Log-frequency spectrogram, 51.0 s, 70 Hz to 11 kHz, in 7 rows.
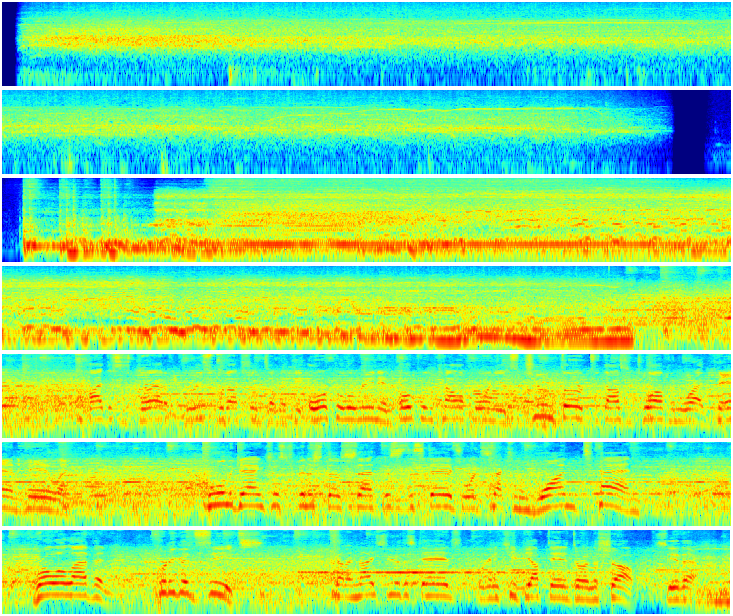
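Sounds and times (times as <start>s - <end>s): crowd cheering: 0.2s - 14.0s, 16.4s - 51.0s
whistles and whoops: 4.6s - 8.1s, 9.6s - 14.0s
rock music with electric guitar: 15.4s - 30.0s, 41.7s - 44.1s.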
